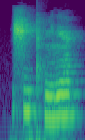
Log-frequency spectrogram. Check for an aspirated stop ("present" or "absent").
present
